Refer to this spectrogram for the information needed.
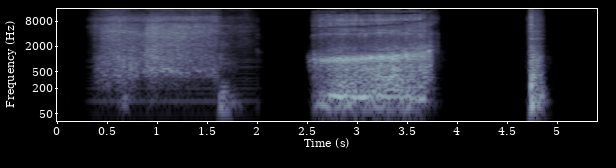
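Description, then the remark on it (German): Someone loudly hawks up green phlegm in two long, rough, guttural rasps, then finishes with one short, sharp spit flung with force at a target. No talking. “So richtig schön laut, mit grünem Glibber hochwürgen, dann auf die Zunge und mit Druck ins Ziel geschleudert.”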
